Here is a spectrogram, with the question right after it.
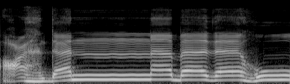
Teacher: দান দালের তানউইন গিয়ে এই নুনকে ধরবে, লম্বা গুন্না তাসদিদ আছে। আহদান নাবাদাহু, হায়ের উপর উল্টা পেশ টানতে হবে।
